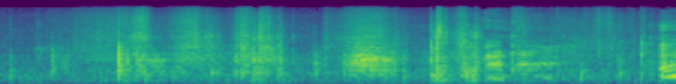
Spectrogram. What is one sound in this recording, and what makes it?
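Stiff paper rustles and slides against a table.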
